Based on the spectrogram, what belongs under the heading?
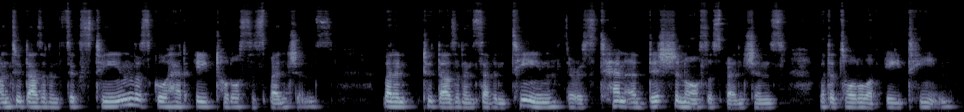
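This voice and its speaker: A man presents research in a formal, scripted academic style, like a doctoral student at a defense. His voice sits at an average male pitch, and he moves through his points in measured, short phrases.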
